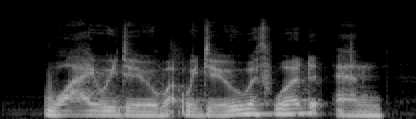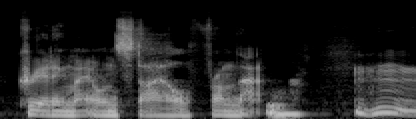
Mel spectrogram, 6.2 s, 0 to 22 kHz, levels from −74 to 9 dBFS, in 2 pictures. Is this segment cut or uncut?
uncut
